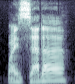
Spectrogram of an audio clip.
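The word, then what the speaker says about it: Wayzata: Towns in Minnesota are pronounced Wyzetta, and Evelith.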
